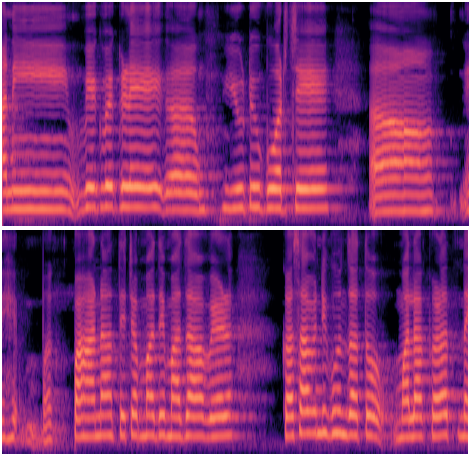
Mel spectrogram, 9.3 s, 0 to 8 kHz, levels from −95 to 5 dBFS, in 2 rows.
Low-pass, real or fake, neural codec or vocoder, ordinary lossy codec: none; real; none; none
